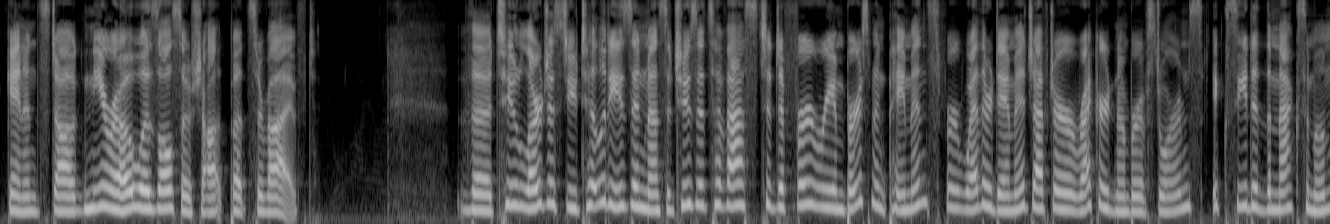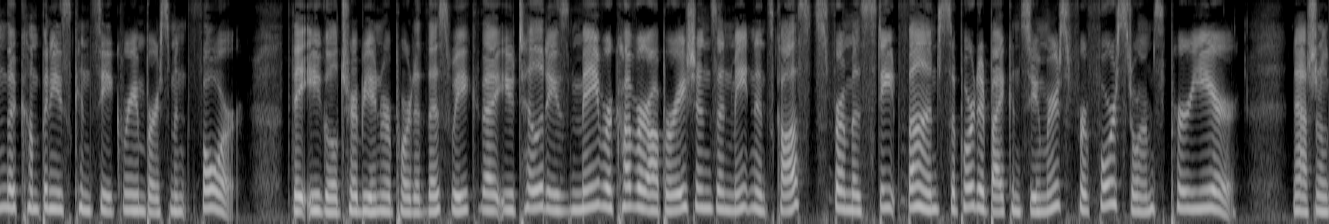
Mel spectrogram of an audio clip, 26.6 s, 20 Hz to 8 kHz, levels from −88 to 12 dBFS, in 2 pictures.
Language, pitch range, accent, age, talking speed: English, 210-250 Hz, American, 20-39, 145 wpm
